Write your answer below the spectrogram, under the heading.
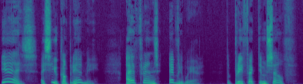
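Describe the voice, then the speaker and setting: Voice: mid-range voice, huge pitch swings, measured pace, gravelly, mellow, slightly rough, dry recording, clean studio sound, voice pushed up, full character voice. A reader voicing a passionate, scheming foreign female dancer in an audiobook story, emphatic, dramatic and accusing. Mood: insistent.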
